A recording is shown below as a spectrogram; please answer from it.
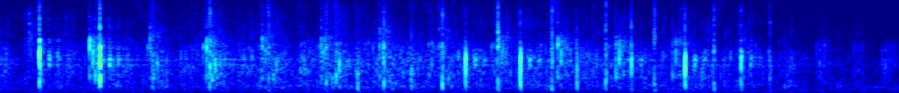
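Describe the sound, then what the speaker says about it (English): A crowd at the dedication of a Vietnam memorial wall claps in a loose round of applause, individual claps distinct and fairly close, steady for a few seconds before gradually thinning out. "Please give them a round of applause for that."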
